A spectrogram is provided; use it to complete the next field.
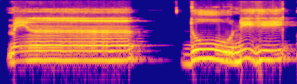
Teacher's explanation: नून साकिन के बाद दाल आ रहा है, दाल आ रहा है तो यहां पे गुन्ना करेंगे , मिन दूनी ही, वाव मद्दा है, एक अलिफ की मकदार · ही, वाव मद्दा है, एक अलिफ की मकदार लंबा किया जाएगा, हा के नीचे खड़ी जेर है, इसको भी एक अलिफ की मकदार लंबा करेंगे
